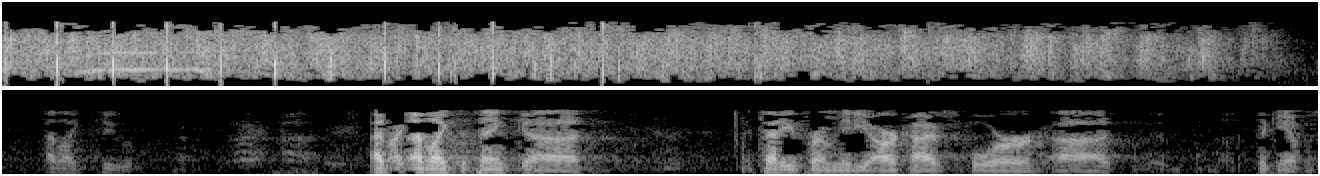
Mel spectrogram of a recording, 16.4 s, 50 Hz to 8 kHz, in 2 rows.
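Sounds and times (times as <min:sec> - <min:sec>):
audience round of applause: 0:00.0 - 0:08.1
speech: 0:10.6 - 0:12.0, 0:13.0 - 0:15.3, 0:16.1 - 0:16.4.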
